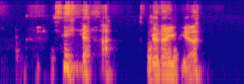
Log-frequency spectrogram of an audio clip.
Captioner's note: laughs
